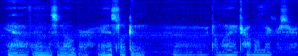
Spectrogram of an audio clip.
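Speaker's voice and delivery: muttering behind covered mouth. Voicing guards who cover their mouths and talk: guards muttering behind covered mouths. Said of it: "they kinda cover their mouths and talk like this".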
